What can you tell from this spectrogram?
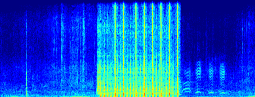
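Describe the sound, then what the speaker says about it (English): A fully automatic airsoft gun rattles off a rapid, loud burst of around a dozen evenly spaced shots lasting under two seconds during an outdoor airsoft game, with players talking before and after. "That's a fully automatic gun?"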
